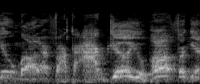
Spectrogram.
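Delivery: spitting, enraged outburst, pitched very high. Retelling the moment of kicking a beaten rival: imitating own enraged yelling. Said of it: "I was so incensed".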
